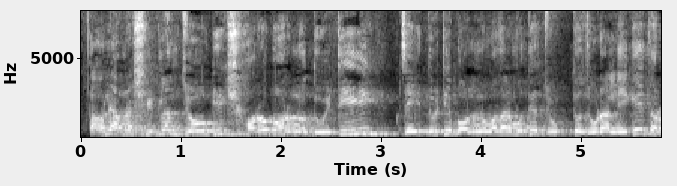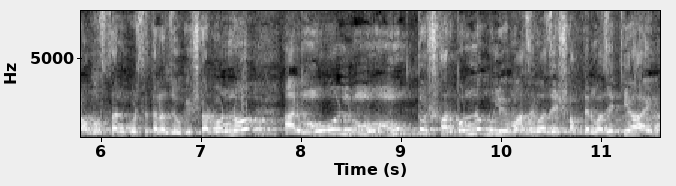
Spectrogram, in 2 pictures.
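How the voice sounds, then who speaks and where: A man's voice: high-pitched, darkish tone. A man teaching a grammar lesson to exam students. He drills sounds over and over and asks questions that he then answers himself. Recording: echoey room.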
